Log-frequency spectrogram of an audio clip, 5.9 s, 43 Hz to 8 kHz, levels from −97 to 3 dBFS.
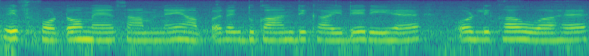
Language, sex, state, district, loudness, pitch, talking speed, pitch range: Hindi, female, Haryana, Jhajjar, -19 LUFS, 205 Hz, 165 wpm, 195-210 Hz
